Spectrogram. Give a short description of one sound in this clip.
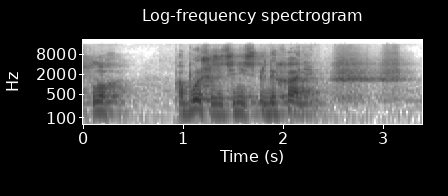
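A second young man answers in conversation.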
